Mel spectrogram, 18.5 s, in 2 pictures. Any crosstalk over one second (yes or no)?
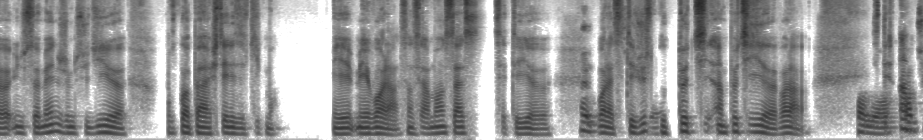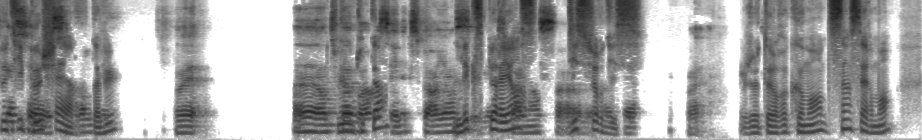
yes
